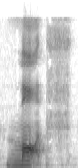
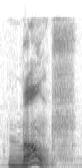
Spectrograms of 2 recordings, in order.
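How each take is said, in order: First: The vowel is said as an open ah sound. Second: The vowel is said as a rounded oh sound. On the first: "they would have tried ah" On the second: "they would have tried oh"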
